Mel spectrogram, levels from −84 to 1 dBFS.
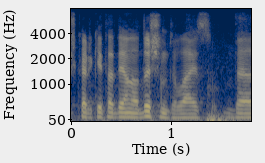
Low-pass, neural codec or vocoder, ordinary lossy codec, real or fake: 7.2 kHz; none; Opus, 24 kbps; real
